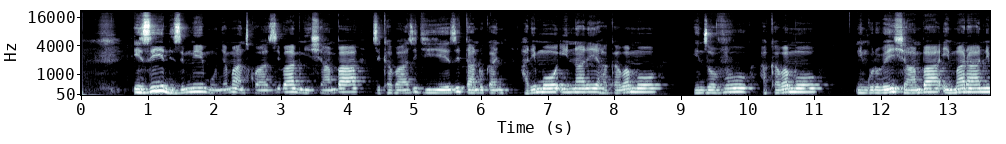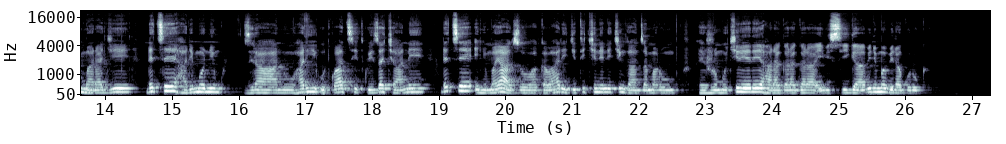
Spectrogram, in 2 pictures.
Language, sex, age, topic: Kinyarwanda, female, 25-35, agriculture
